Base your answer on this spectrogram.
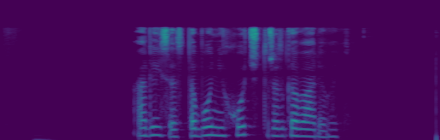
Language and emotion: Russian, neutral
